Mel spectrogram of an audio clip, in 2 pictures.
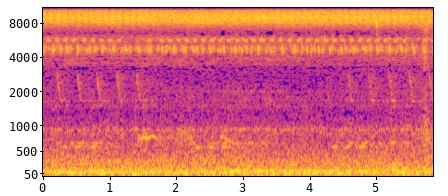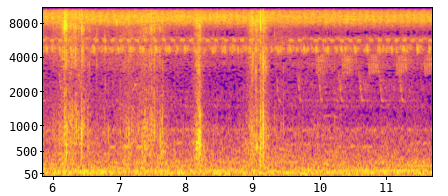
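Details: Cicada in Thailand, filmed from a distance, calls on after each flight: a constant high, pulsing drone, broken by a few sharp handling knocks and rustles midway.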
